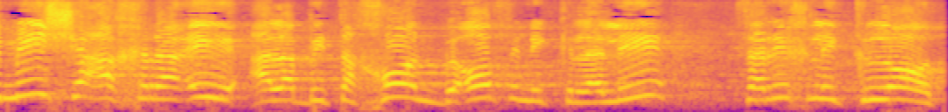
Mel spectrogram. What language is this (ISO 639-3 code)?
heb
